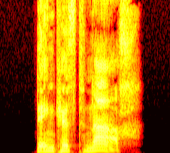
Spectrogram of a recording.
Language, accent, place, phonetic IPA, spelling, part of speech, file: German, Germany, Berlin, [ˌdɛŋkəst ˈnaːx], denkest nach, verb, De-denkest nach.ogg
- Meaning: second-person singular subjunctive I of nachdenken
